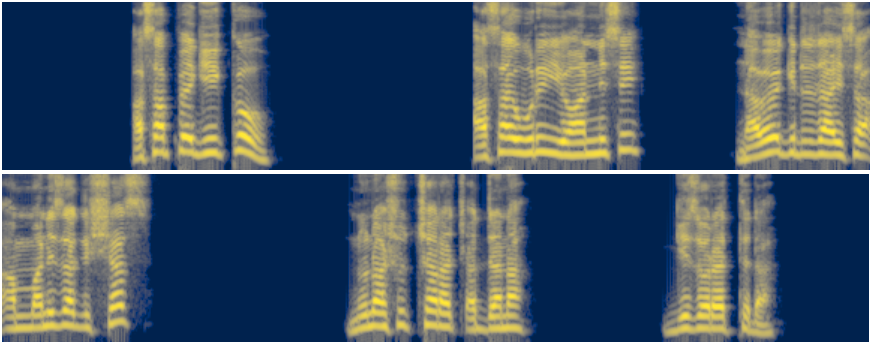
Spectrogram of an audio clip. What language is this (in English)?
Gamo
